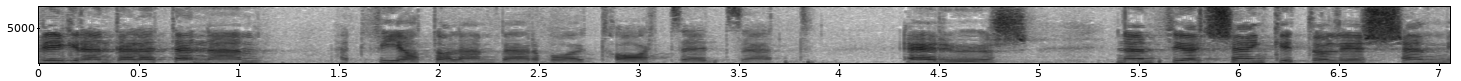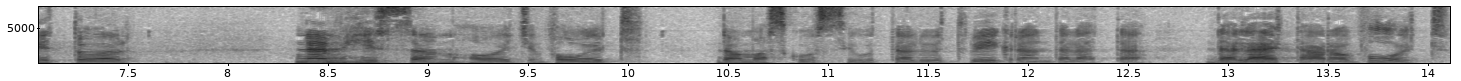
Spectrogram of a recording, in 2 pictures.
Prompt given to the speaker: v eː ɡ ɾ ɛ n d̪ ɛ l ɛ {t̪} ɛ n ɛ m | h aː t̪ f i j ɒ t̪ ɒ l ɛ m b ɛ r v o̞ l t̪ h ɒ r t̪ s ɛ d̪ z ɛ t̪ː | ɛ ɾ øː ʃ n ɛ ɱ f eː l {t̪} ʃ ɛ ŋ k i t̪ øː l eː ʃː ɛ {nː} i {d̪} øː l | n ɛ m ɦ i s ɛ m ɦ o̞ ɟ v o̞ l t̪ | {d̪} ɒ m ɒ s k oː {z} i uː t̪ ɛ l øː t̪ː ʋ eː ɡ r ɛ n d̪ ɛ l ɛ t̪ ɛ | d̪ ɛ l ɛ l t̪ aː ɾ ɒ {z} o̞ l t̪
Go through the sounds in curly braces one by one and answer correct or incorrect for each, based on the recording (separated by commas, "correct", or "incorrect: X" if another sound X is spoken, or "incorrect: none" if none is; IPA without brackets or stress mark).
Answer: correct, correct, incorrect: mː, incorrect: t̪, correct, incorrect: s, incorrect: v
